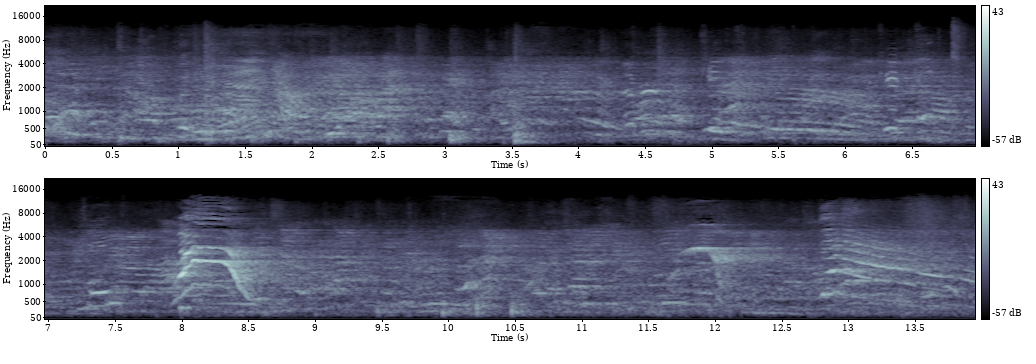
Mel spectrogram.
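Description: A small child's feet thump softly as the child bounces along a trampoline track.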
